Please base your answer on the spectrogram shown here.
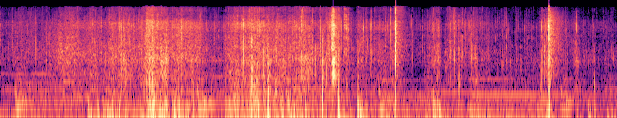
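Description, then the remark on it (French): Bubble wrap being handled and wrapped around small objects to protect them before shipping a parcel, a steady plastic crinkling and rustling with several sharper crackles and snaps scattered throughout, no voices. “il faut protéger l'objet avec avec quoi Avec du papier bulle”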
